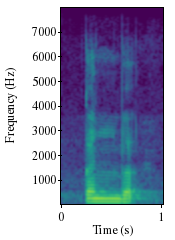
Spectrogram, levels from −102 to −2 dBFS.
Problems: low volume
